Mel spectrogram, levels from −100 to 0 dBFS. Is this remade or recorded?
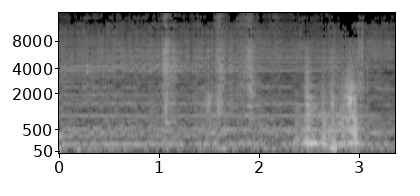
remade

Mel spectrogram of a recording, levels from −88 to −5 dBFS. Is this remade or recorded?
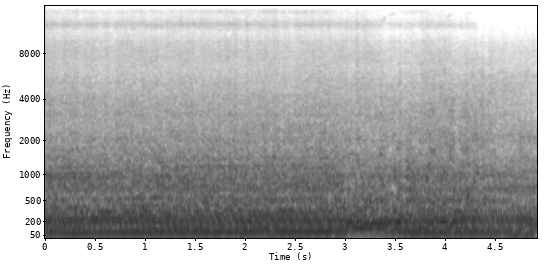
recorded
